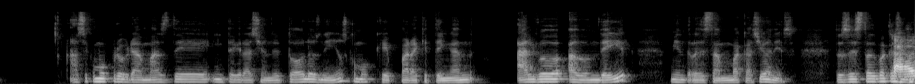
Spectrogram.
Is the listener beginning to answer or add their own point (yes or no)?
yes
